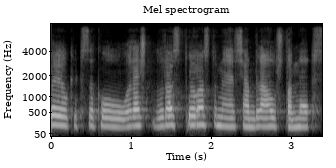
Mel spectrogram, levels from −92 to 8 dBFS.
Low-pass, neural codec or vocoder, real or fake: 7.2 kHz; codec, 24 kHz, 0.9 kbps, WavTokenizer, medium music audio release; fake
